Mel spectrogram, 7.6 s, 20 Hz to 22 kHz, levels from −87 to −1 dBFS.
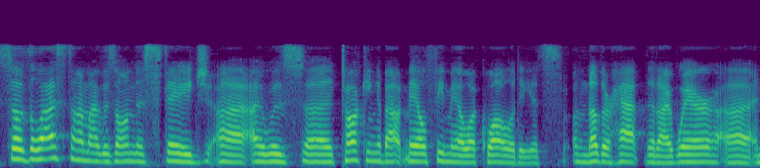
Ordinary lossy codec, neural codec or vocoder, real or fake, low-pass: Opus, 64 kbps; codec, 16 kHz, 1.1 kbps, Voila-Tokenizer; fake; 7.2 kHz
